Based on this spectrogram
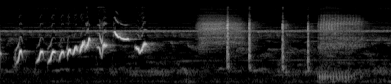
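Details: White-rumped shama song meant to provoke rival shamas, a quick rising run of whistled notes and a brief twist, followed by clicks and hissy noise bursts.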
